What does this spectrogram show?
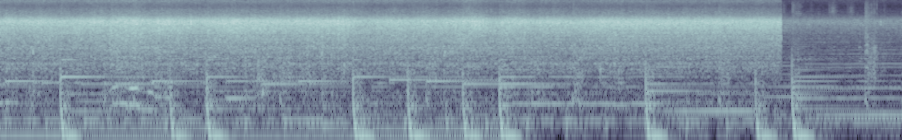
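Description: Cubed potatoes frying in hot oil in a pan, a steady sizzle, with a wooden spatula stirring and rubbing them against the pan. The sizzle cuts off abruptly near the end, and music with a regular beat plays underneath.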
